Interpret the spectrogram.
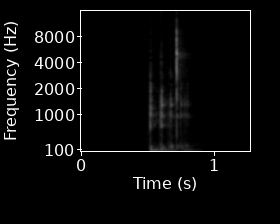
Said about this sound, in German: Na dann würfel ich nochmal Schaden aus.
